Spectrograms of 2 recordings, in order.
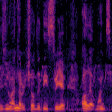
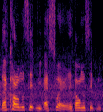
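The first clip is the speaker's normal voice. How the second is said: ordinary delivery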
